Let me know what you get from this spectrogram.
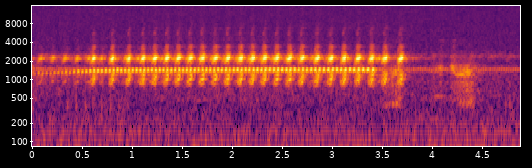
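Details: Nocturnal pond scene in north-east Italy, mid-April: a tree frog delivers a fast, steady run of harsh croaking pulses for nearly four seconds before falling silent, over the level continuous trill of mole crickets.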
